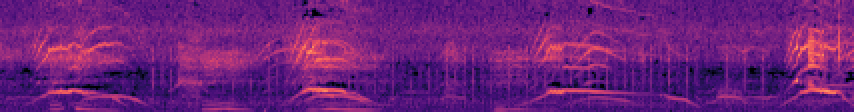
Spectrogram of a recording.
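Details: Baby cats at play, several overlapping high arched meows rising and falling, repeated roughly every one to two seconds, with a faint buzzing texture running through the background.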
